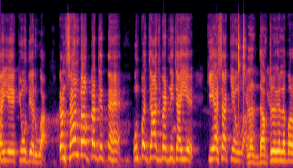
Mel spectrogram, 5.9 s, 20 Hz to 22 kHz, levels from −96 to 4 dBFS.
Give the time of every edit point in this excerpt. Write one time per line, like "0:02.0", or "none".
0:04.7

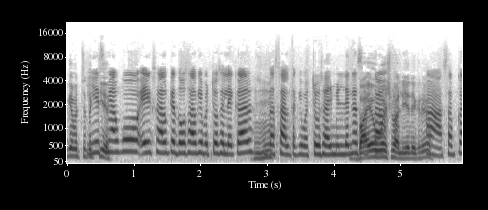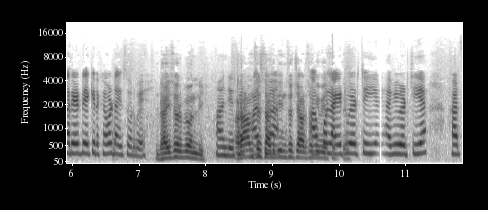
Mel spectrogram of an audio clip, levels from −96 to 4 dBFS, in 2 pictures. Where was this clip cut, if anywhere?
none

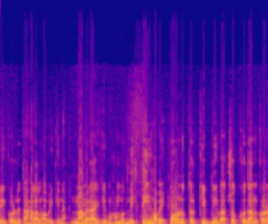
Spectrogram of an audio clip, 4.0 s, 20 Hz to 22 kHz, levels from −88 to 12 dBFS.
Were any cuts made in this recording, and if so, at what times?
0:01.0
0:02.5

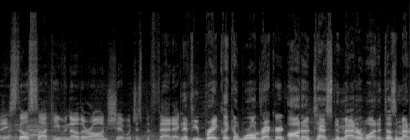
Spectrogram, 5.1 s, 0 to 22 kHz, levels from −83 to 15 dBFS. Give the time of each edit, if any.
0:02.2
0:03.6

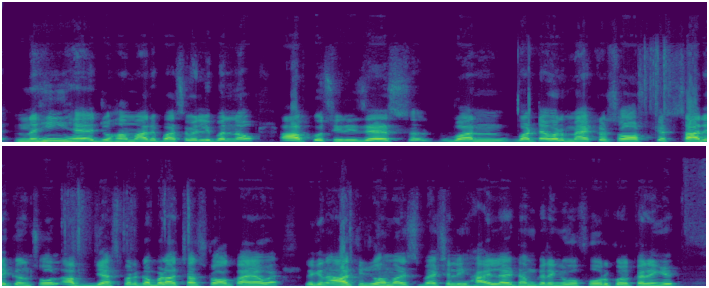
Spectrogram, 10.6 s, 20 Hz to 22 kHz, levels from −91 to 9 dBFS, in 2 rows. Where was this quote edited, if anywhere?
none

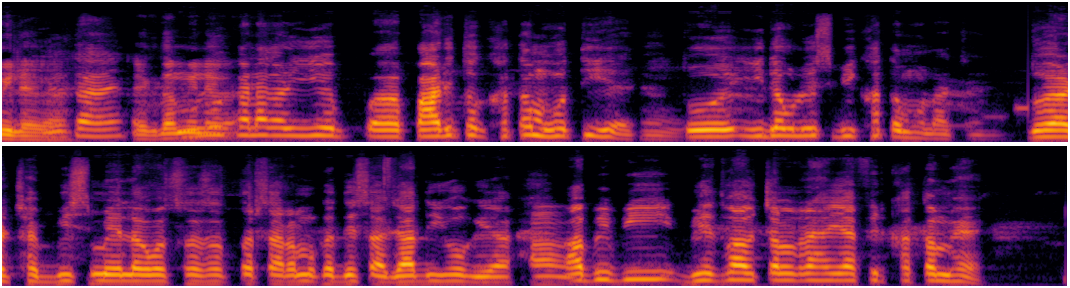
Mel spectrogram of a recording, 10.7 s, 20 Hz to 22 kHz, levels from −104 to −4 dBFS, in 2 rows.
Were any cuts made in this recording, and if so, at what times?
0:05.2

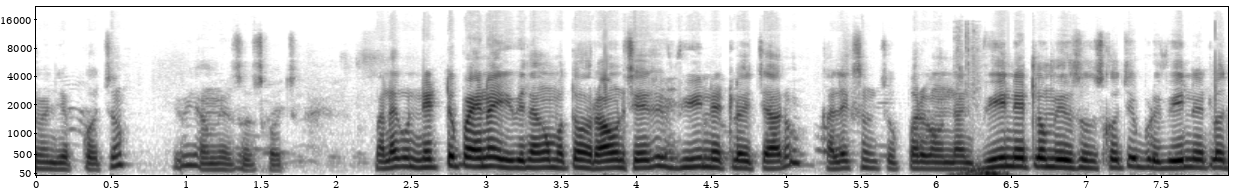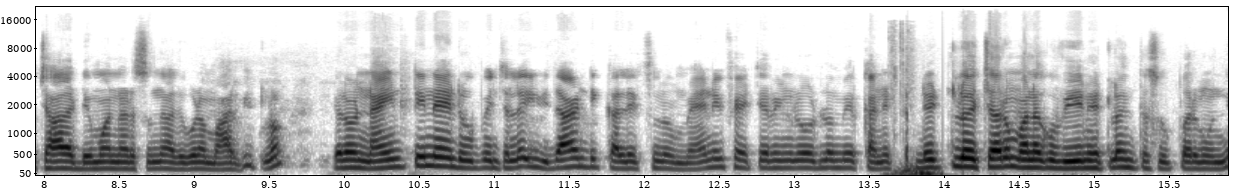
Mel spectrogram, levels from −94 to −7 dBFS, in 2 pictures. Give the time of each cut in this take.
0:06.2
0:13.7

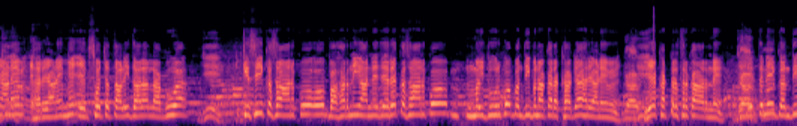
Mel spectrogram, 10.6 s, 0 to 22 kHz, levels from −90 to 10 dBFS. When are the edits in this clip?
none

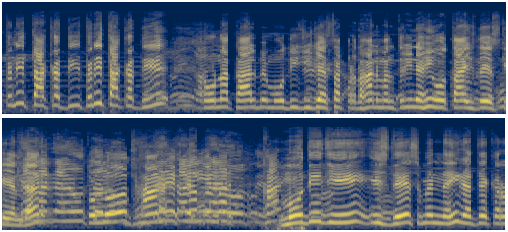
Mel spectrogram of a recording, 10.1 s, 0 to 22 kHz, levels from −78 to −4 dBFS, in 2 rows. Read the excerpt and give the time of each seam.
0:02.0
0:07.7

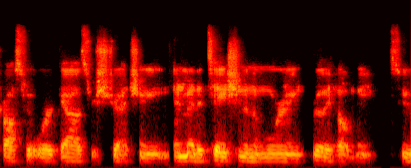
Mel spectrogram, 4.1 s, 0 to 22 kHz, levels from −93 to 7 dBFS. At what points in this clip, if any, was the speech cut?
0:01.7
0:03.1

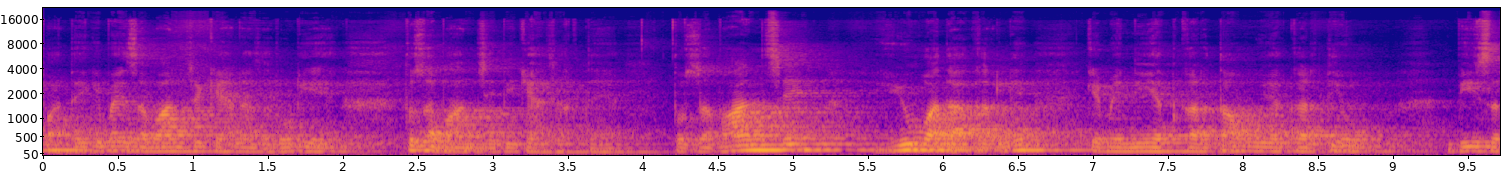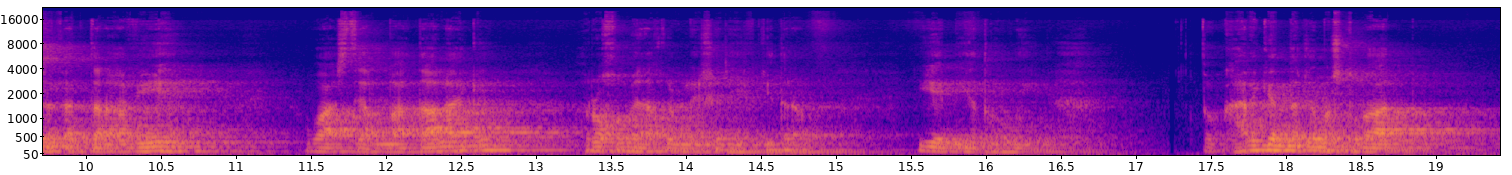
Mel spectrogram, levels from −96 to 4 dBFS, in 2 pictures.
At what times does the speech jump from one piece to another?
0:17.1

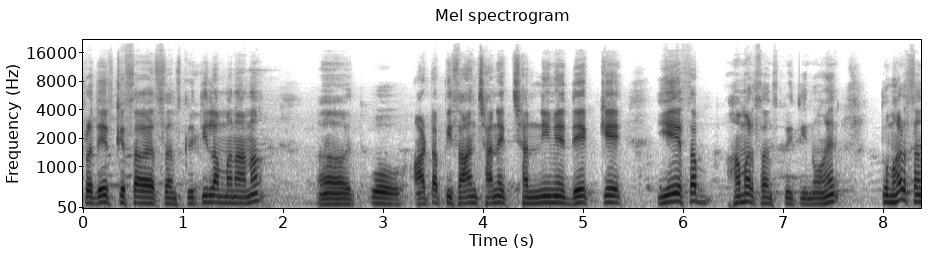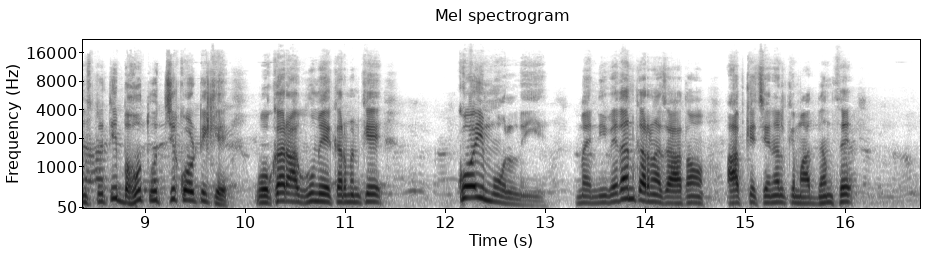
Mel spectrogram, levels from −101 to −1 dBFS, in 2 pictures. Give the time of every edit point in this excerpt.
none

